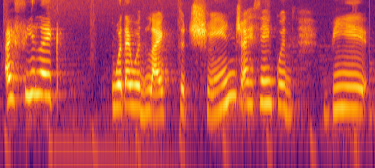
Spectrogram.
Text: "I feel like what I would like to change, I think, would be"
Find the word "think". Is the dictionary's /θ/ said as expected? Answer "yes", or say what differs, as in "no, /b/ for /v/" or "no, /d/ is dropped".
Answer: yes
